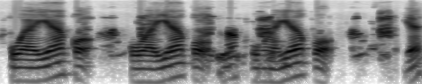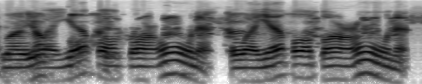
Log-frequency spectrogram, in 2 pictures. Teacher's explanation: Untuk qalqalahnya langsung Pak ya, tidak dikasih jarak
